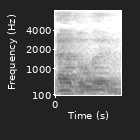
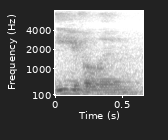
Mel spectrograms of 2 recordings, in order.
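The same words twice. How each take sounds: First: The first syllable sounds like 'ev'. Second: The first syllable sounds like 'eve', as in evil. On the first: It is just the name. "So it's just said Evelyn" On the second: It could mean evil is inside. "but pronounced it Evelyn, so it could mean evil in"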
